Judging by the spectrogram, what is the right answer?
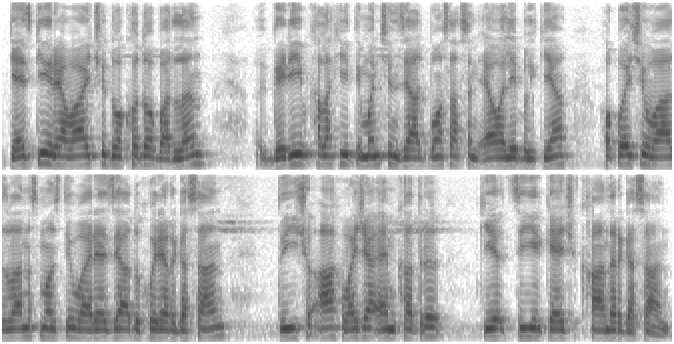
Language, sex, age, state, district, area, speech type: Kashmiri, male, 18-30, Jammu and Kashmir, Kulgam, rural, spontaneous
